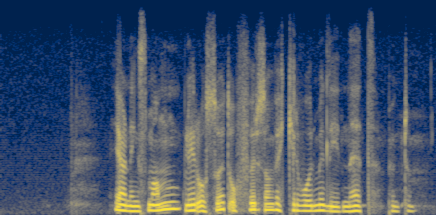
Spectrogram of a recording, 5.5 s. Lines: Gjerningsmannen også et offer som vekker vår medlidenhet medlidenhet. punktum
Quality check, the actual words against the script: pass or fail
fail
